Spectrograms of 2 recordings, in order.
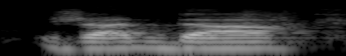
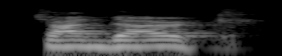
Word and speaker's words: Jeanne d'Arc: How you pronounce it in French? Joan of Arc? Joan of Arc? Jeanne d'Arc. Jeanne d'Arc.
